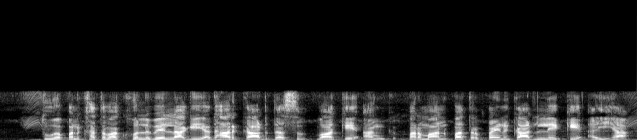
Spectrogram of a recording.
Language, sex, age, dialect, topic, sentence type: Magahi, male, 18-24, Southern, banking, question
